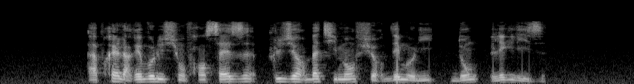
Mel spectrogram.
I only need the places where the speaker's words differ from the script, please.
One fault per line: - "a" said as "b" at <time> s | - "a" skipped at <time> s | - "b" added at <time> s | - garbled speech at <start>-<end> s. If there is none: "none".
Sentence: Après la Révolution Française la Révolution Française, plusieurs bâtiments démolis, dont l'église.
- "la Révolution Française" skipped at 2.6 s
- "furent" added at 3.6 s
